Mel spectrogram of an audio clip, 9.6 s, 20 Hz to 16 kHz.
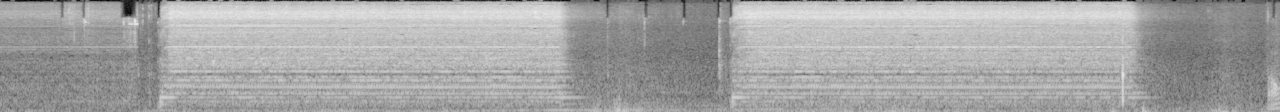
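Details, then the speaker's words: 2008 Yamaha WR250R after replacing fuel pump with Highflow Fuel HFP-390: at key-on two high steady whirring runs of about three seconds each then silence, showing the pump works; normal fuel pump priming. "un bon indicateur de savoir savoir si votre pompe est encore bonne ou pas c'est que chaque fois qu'on met la clé à on on entend la"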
